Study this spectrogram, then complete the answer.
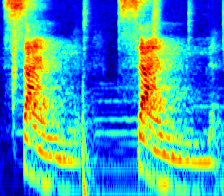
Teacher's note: Então, para falar sol, você tem que tocar a língua lá nos alvéolos, aquela camada enrugadinha atrás dos dentes superiores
